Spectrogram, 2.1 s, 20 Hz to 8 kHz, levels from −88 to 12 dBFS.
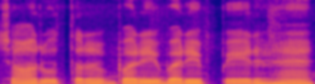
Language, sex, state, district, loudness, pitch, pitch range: Hindi, female, Bihar, Katihar, -15 LUFS, 180 Hz, 180-190 Hz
